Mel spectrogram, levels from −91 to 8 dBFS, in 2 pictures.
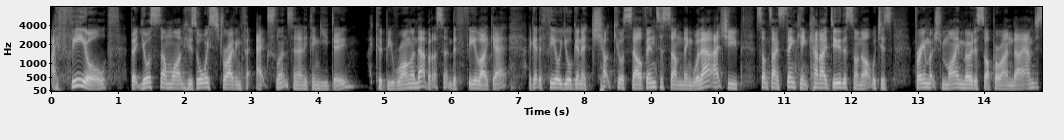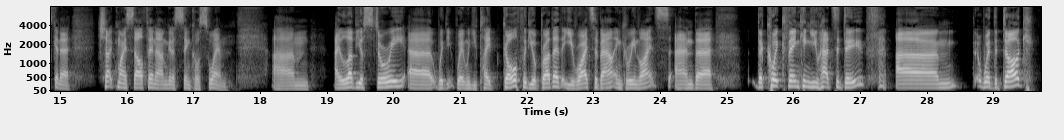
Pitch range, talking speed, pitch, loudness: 125-155 Hz, 210 wpm, 140 Hz, -21 LUFS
